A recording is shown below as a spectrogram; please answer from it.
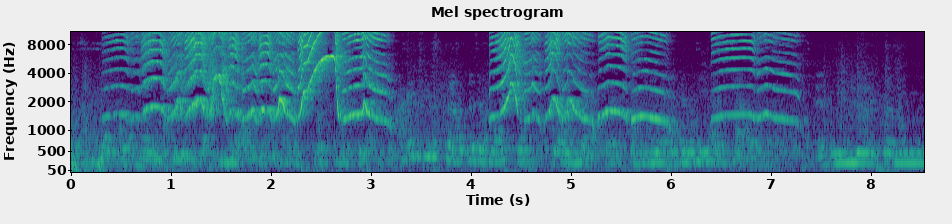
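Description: Rubber squeaky dog toy being chewed by a puppy, squeaking in quick high-pitched runs: a long run in the first three seconds, another about four seconds in, and a short one near seven seconds.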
